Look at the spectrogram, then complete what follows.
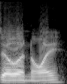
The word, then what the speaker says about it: Illinois: say Illinois yeah I mean yeah it is Illinois um but some people will say Illinois I don't know if anybody who said that but it is Illinois where it says there's a 72-hour 3-day waiting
